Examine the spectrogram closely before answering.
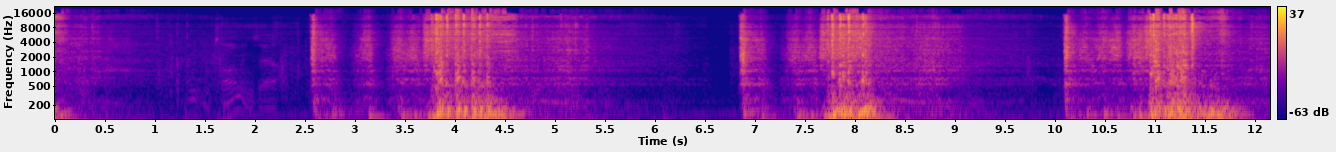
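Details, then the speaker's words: HZ one-tonner engine, first start in about six years; three crank attempts each catch and run briefly, dying within seconds once key leaves start position; known gremlin, fix planned with a hot wire from battery positive. "ah that's because we've got that gremlin so before i pull this car down unless i held the key on the start position it wouldn't continue firing"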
